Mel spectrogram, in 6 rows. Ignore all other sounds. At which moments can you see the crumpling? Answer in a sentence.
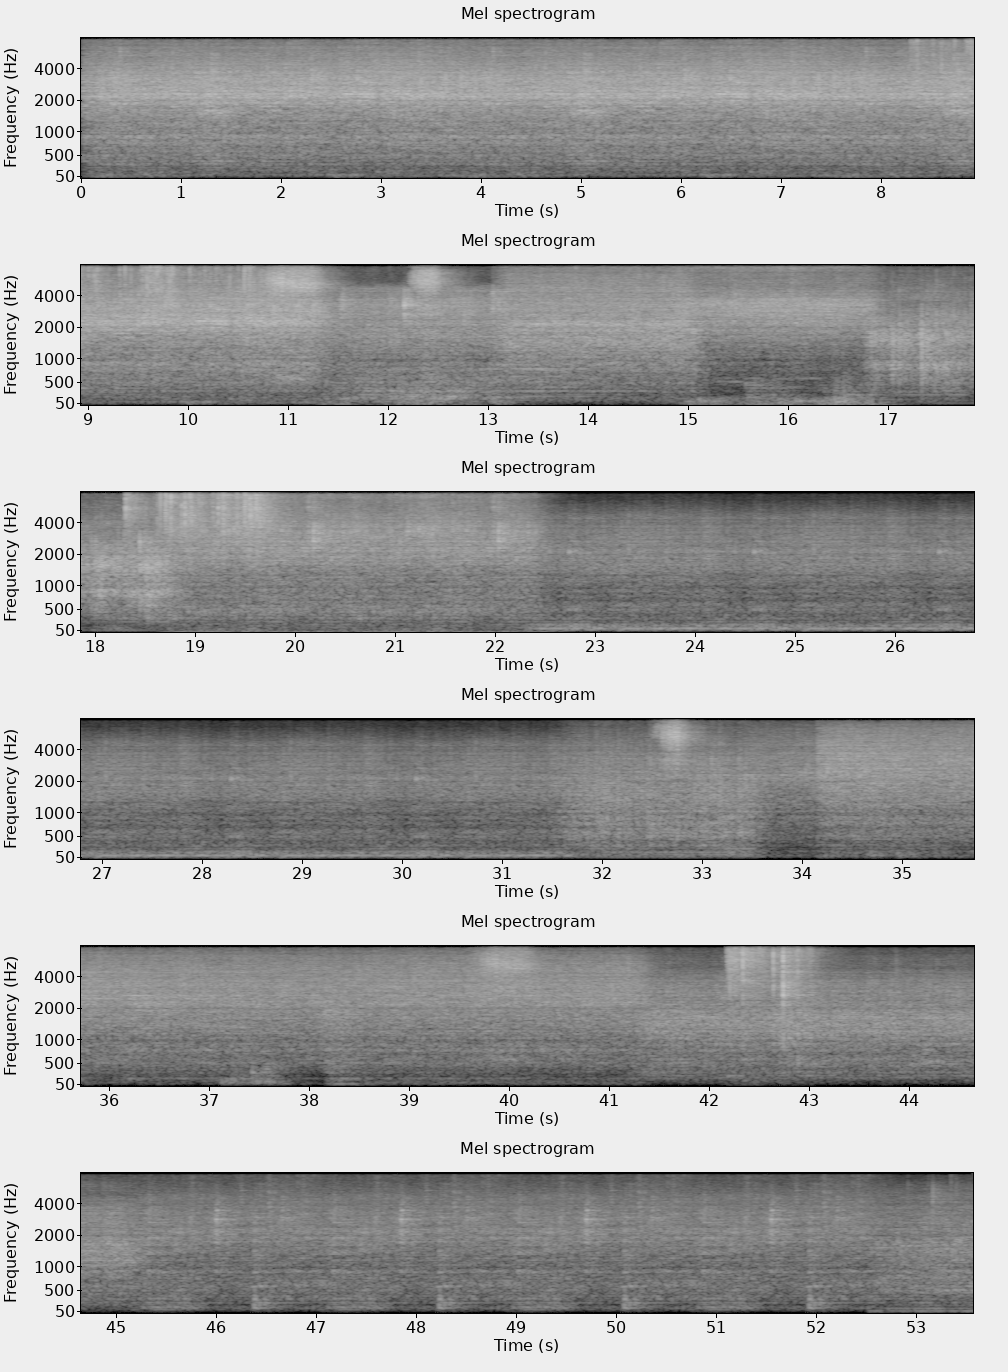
You can hear the crumpling from 8.3 to 10.7 s, from 18.2 to 19.8 s and from 42.1 to 43.0 s.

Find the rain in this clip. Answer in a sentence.
You can hear the rain from 0.0 to 53.5 s.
